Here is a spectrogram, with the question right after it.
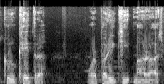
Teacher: they eliminated the S, so it becomes Kuruketra or Parikit Maharaj. It's just it's a very common example of simplifying consonant clusters.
